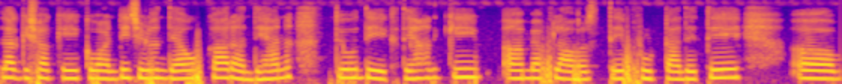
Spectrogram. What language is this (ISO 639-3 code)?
pan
